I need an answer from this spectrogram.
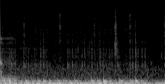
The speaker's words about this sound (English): Well, I've come to my place of employment. I'm going to need to hop out of this car and get to work.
